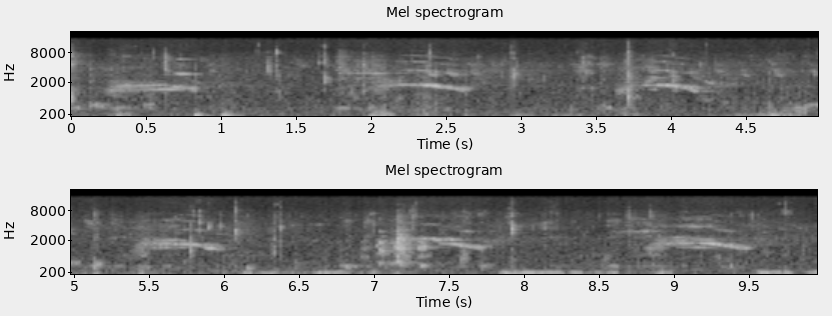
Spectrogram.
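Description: Close-up chewing and wet mouth sounds of people eating rice and chicken by hand. A bird's short arched chirp repeats about every second and a half.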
